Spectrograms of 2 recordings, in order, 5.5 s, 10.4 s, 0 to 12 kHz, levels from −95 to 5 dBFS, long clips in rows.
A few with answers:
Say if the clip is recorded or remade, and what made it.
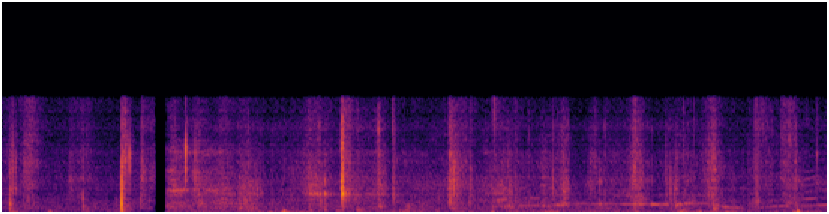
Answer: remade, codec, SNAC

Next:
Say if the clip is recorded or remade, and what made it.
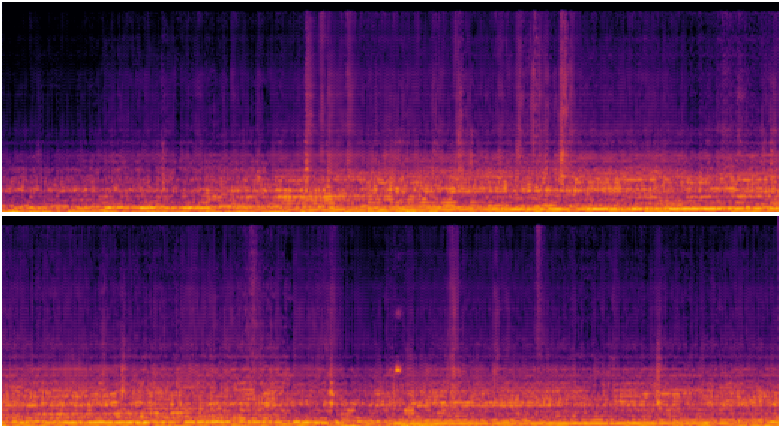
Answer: remade, vocoder, BigVGAN v2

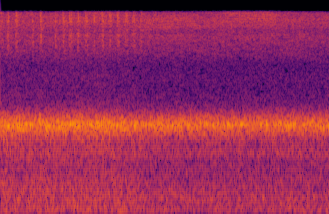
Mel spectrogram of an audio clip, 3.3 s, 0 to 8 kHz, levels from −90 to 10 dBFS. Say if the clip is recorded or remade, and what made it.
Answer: recorded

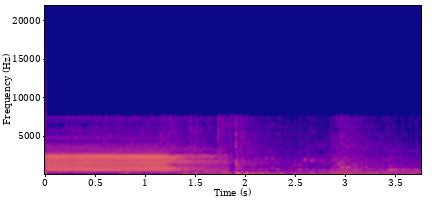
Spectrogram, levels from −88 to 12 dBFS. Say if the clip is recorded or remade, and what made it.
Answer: recorded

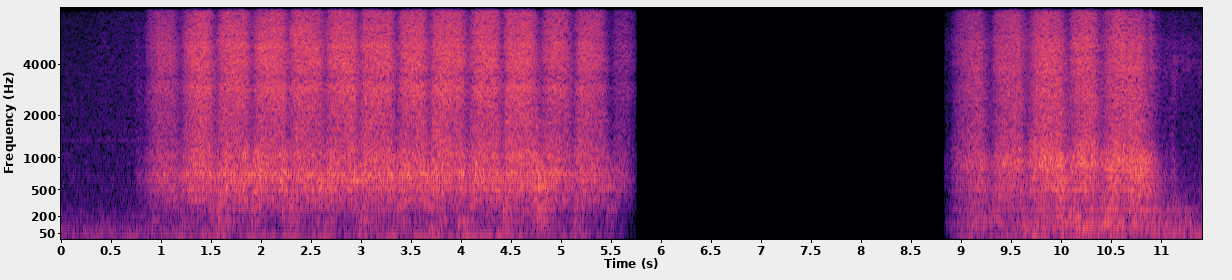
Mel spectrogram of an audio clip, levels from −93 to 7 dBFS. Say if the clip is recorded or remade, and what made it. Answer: recorded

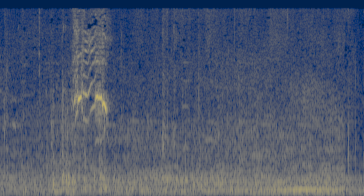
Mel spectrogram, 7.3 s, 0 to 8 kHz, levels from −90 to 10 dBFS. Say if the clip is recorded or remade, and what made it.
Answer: recorded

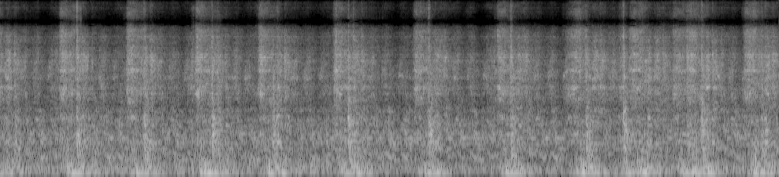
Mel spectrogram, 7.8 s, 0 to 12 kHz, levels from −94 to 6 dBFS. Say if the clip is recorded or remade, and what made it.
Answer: remade, autoencoder, DAC-VAE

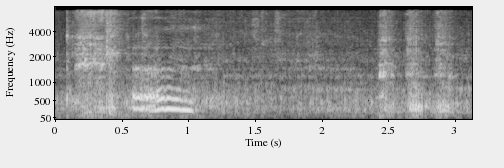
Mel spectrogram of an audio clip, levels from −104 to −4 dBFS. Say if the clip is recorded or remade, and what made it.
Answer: remade, vocoder, HiFi-GAN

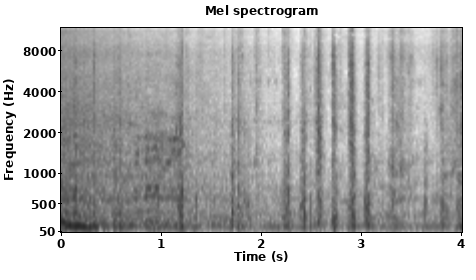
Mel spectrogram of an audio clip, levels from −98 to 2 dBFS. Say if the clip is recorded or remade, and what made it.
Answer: remade, vocoder, Vocos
